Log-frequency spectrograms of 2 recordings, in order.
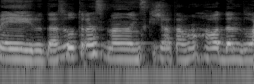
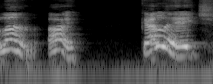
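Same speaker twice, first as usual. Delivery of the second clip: mock scornful, derisive, loud, high sneering; 7 semitones higher, 6 dB louder than usual. Retelling what a doctor said to another doctor: imitating a mocking tone. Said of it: "no maior deboche".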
